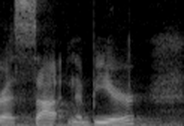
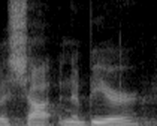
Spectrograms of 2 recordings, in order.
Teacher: people would say s instead of sh, so you might go to a bar and hear people order a sot and a beer instead of a shot and a beer.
